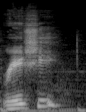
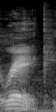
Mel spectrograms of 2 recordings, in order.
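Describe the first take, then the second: First: The name ends with an sh-ee sound. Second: The name ends with a hard k sound. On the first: "Is it Reishi?" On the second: "I've always pronounced it Rake"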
